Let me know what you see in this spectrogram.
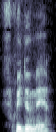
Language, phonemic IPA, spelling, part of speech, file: French, /fʁɥi d(ə) mɛʁ/, fruit de mer, noun, Fr-fruit de mer.ogg
- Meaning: a piece of seafood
